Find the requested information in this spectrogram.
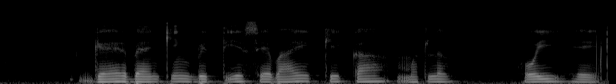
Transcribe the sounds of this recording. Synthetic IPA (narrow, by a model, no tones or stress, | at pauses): ɡɛːɾbɛ̃ːŋkɪ̃ŋɡbɪt̪ijeseːbaːẽkekamɐt̪ləb | hoːiɦɛː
